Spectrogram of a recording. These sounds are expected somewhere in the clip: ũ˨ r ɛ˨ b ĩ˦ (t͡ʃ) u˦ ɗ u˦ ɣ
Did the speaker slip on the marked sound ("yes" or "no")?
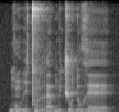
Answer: no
